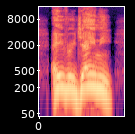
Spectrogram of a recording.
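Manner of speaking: high-pitched screaming, yelling out. Retelling how a drunk brother in the police car called out: imitating someone screaming.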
